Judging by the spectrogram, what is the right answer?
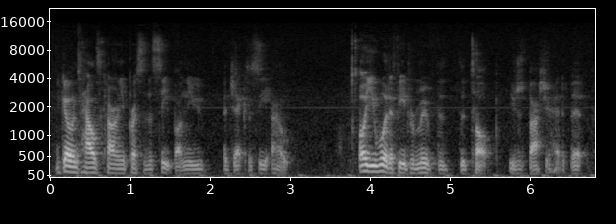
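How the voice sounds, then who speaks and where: A man's voice: on the low side, quick pace, a little hiss or hum. Chatty British teenage boy, teasing. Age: teens. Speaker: podcast co-host. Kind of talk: casual chat.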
